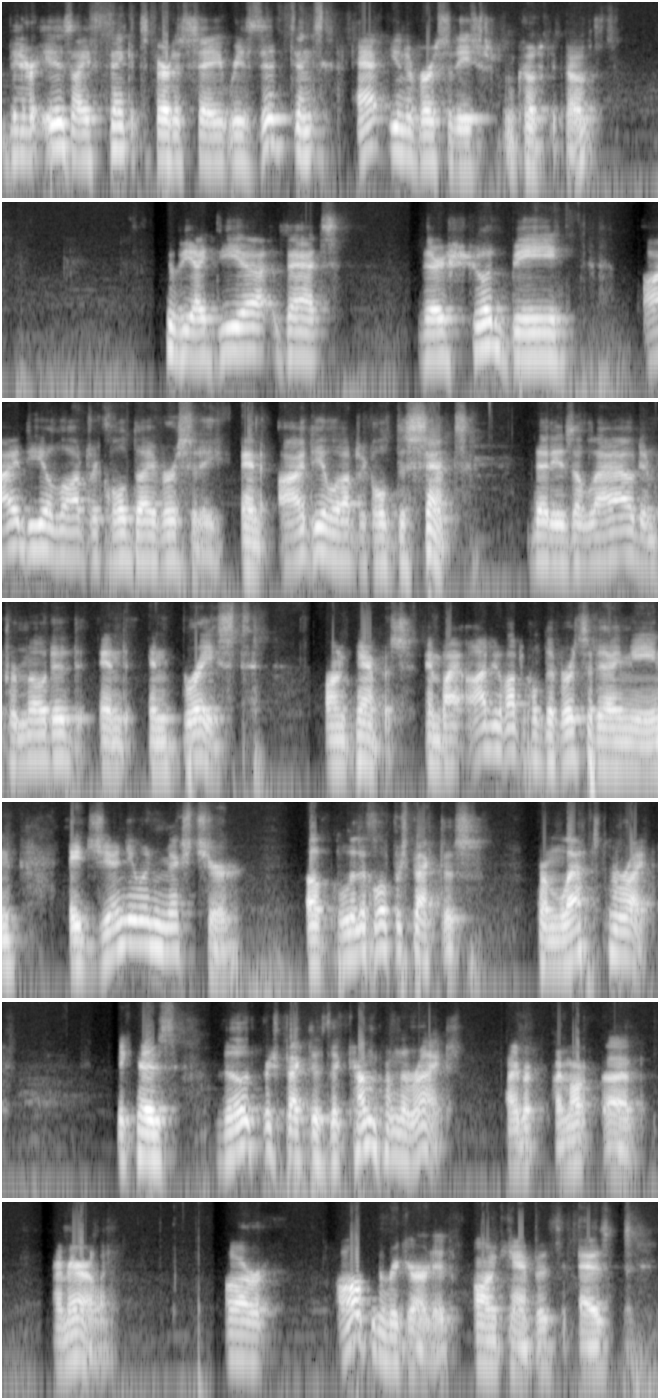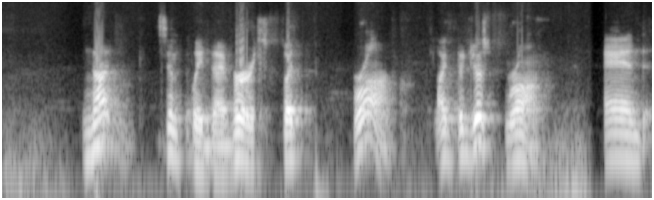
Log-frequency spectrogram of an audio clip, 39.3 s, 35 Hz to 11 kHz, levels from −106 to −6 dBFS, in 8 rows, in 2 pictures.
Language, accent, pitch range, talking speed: English, American, 100-130 Hz, 120 wpm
